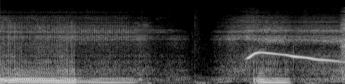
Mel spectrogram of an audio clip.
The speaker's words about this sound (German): genau, Schnarchen.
